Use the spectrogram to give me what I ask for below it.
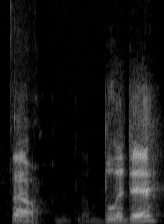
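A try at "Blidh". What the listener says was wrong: I think the D is silent. I think it's just like something like They say it's so quick, like I can never pick up on it.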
